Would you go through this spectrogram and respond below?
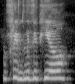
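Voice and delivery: put-on loud, high Scouse accent; exaggerated Liverpudlian accent; Liverpool accent. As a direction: proclaim it like a Scouser. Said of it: "You get Liverpool".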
